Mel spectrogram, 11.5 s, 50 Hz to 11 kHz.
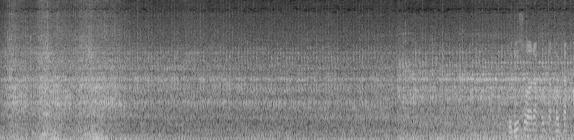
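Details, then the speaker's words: Honda Vario scooter (named as both 125 and 150) that ran out of radiator coolant and was very low on oil, before engine teardown: rough idle with fast uneven ticking knock, about three to four a second, from oil starvation damage. "inilah efek kalau udah pernah kehabisan oli dan apa namanya mengakibatkan mesin jadi bunyinya kasar seperti itu"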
